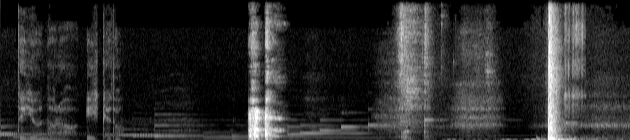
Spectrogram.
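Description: Soft anime dialogue under two loud, sudden bursts close to the microphone: a short cough-like burst about two and a half seconds in, and the loudest, a deep thump, about five and a half seconds in.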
